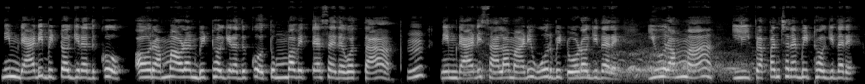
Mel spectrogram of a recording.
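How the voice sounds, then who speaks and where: A woman's voice: very high voice, fairly even intonation, rapid-fire, a little hiss or hum. A woman as a stern, protective older girl. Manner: firm, scolding. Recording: cartoon with loud music underneath.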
